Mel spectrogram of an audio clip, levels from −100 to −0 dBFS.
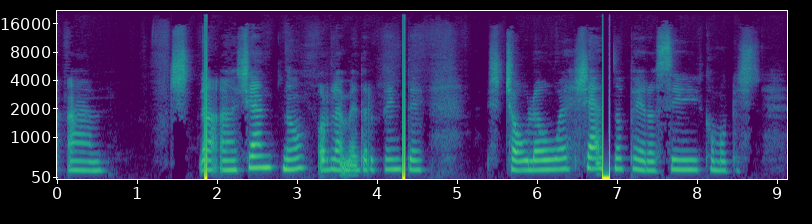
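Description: Invalid numbers at full scale strike this speech recording at 1.86–1.88 s and 4.33–4.35 s as single bangs, and at 6.83–6.91 s as a loud pop at each edge with dead air between. Each time, a calculation produced invalid values that were clamped to maximum, in runs that fit 1024- and 4096-sample blocks. Generation loss runs throughout as a swirly, hollow smear with blurred attacks, likely from about five successive MP3 re-encodes at a rate near 96 kbit/s, each quantising on a shifted frame grid.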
